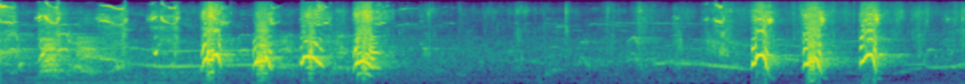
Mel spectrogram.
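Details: Yakutian Laika puppies barking in crisp, high bursts, four quick barks in a row, then a quieter stretch with a faint whine, then another tight group of four barks.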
